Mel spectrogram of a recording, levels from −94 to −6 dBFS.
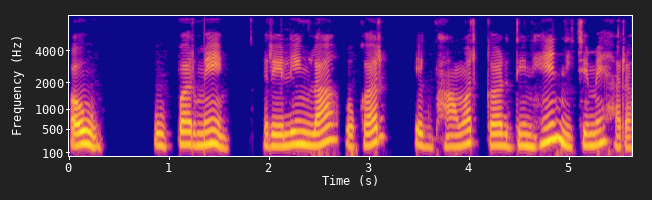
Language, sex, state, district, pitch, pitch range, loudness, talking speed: Chhattisgarhi, female, Chhattisgarh, Jashpur, 215 Hz, 200-235 Hz, -18 LUFS, 150 wpm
